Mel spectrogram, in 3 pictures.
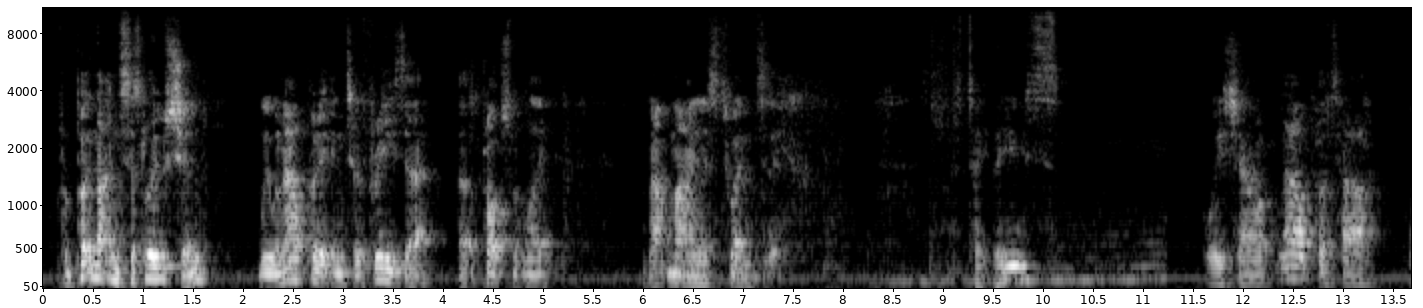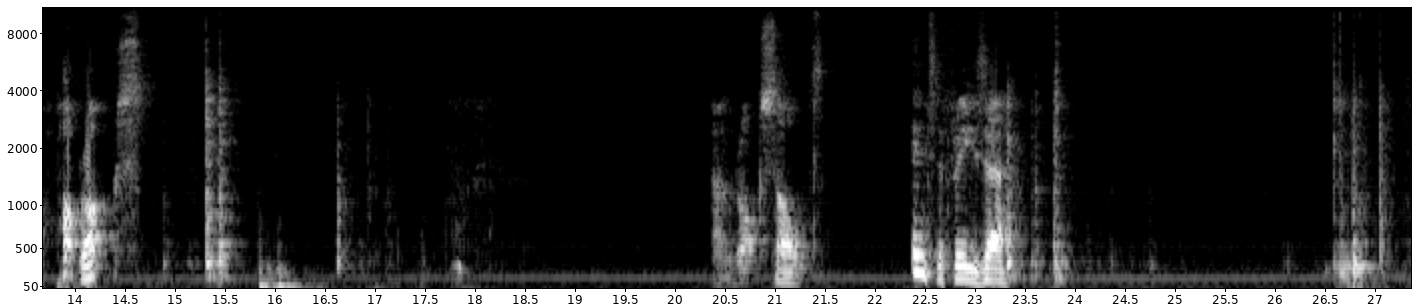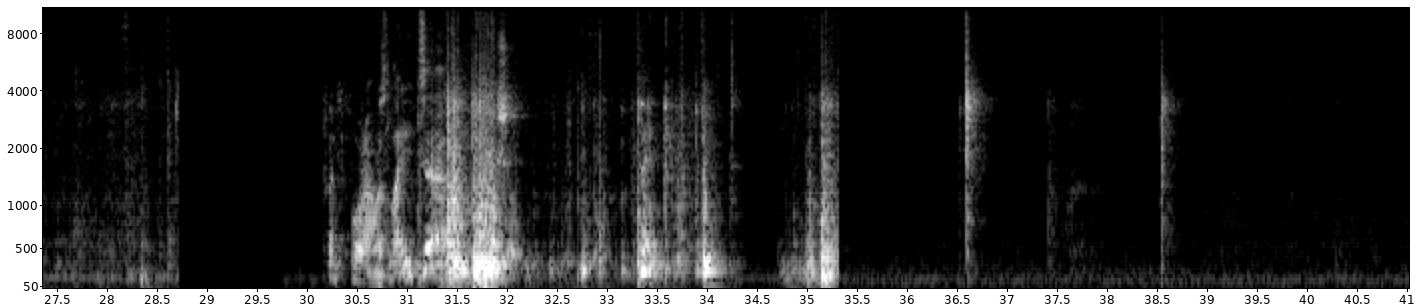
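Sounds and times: steady low hum: 0:00.0 - 0:28.1
plastic freezer parts scraping: 0:34.7 - 0:35.3.

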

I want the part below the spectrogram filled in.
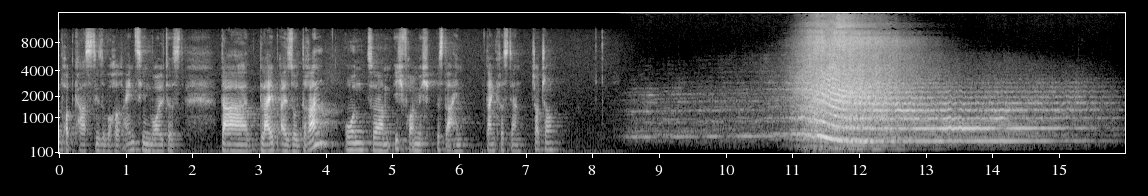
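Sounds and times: engine-like synthetic tone: 0:08.5 - 0:16.0.

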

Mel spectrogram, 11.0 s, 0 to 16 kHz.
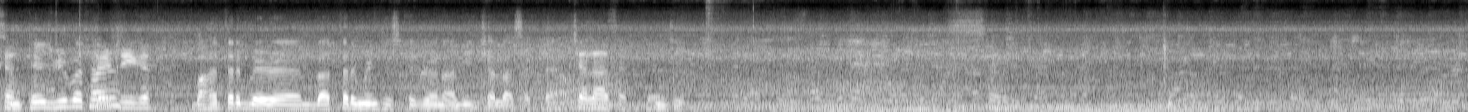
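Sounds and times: faint chatter: 0:00.0 - 0:11.0.

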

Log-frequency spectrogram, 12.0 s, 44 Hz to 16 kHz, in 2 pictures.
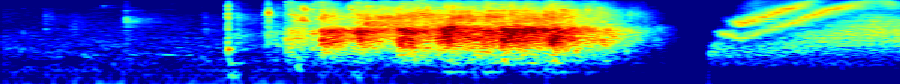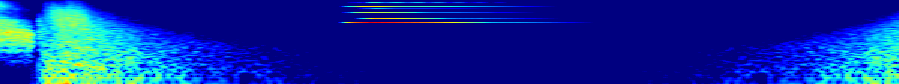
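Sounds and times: whoosh: 0:04.7 - 0:08.0, 0:10.4 - 0:11.9
bell-like ding: 0:08.3 - 0:10.0.

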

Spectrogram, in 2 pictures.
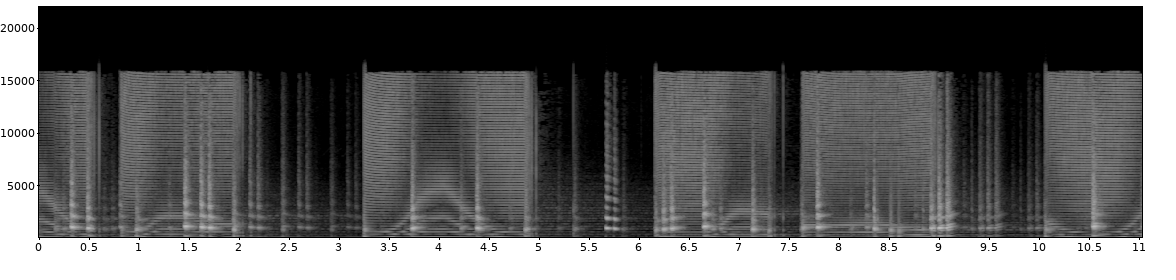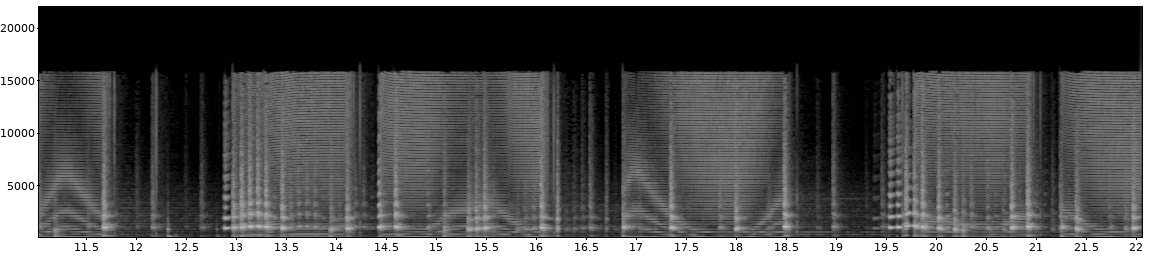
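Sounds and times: clicky pitched synth patterns: 0:00.0 - 0:02.1, 0:10.1 - 0:12.3, 0:13.0 - 0:22.0
low synthesizer drone: 0:00.0 - 0:22.0.

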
